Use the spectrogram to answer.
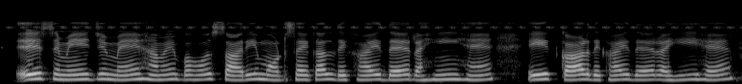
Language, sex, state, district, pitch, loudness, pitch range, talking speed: Hindi, female, Bihar, Madhepura, 220 Hz, -27 LUFS, 215-235 Hz, 145 wpm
